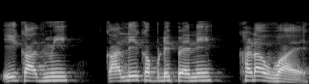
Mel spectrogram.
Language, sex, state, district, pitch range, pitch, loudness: Hindi, male, Uttar Pradesh, Saharanpur, 175-190 Hz, 180 Hz, -17 LUFS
